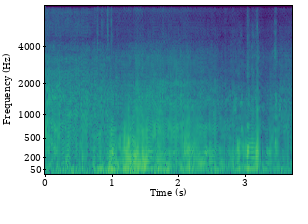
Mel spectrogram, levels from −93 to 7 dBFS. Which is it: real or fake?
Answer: fake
